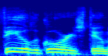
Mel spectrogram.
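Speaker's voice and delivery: shrill top-of-the-lungs yell, very high. Retelling charging in during a game in a crowded room: imitating own past yell. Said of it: "at, like, the top of my lungs".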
